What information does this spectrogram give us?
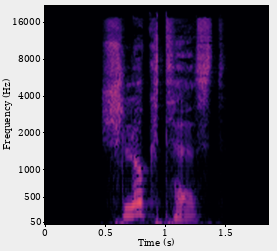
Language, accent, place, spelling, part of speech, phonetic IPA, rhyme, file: German, Germany, Berlin, schlucktest, verb, [ˈʃlʊktəst], -ʊktəst, De-schlucktest.ogg
- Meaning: inflection of schlucken: 1. second-person singular preterite 2. second-person singular subjunctive II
